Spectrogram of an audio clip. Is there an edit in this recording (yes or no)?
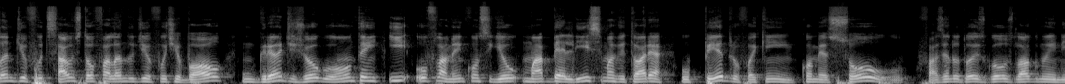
yes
